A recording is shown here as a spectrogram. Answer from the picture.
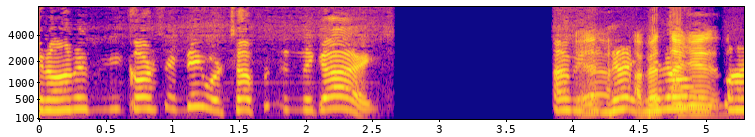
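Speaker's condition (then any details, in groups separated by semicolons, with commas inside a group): Cerebral palsy; cerebral palsy, lifelong wheelchair use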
